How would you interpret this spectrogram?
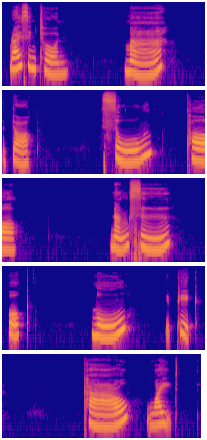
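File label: rising tone, Thai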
